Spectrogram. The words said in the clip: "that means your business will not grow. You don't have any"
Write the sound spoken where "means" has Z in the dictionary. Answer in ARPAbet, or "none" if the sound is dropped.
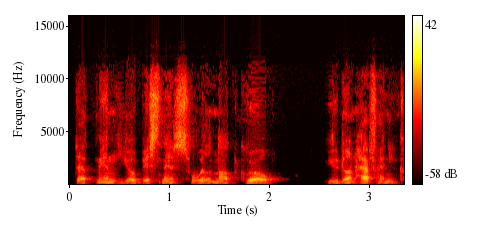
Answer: none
